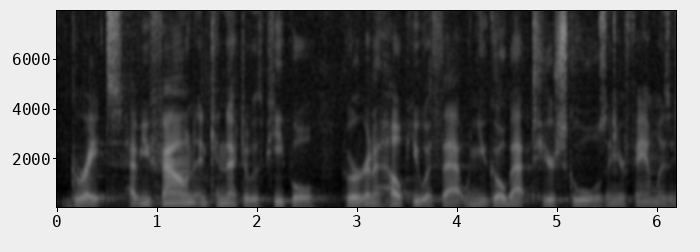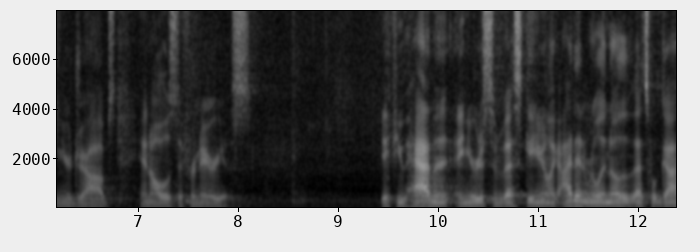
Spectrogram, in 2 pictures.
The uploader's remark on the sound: Lesson presented at The Crossings Church Collinsville in Collinsville, IL.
